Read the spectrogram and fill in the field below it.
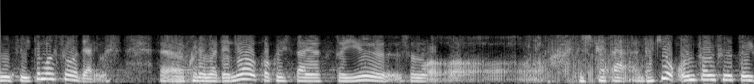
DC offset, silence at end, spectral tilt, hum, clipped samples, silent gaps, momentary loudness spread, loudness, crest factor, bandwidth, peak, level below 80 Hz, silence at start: under 0.1%; 0 s; -12 dB/octave; none; 3%; none; 12 LU; -10 LUFS; 10 dB; 4 kHz; 0 dBFS; -42 dBFS; 0 s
